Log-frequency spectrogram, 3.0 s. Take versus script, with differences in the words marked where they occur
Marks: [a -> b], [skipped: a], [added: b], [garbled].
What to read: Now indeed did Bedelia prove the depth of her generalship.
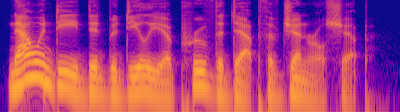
Now indeed did Bedelia prove the depth of [skipped: her] generalship.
